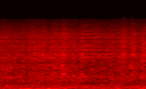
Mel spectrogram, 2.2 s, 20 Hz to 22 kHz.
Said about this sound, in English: Can hear the train in this. Well, let me turn up microphone number 4. Yeah. You can hear it perfectly. Listen to how soothing that is.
